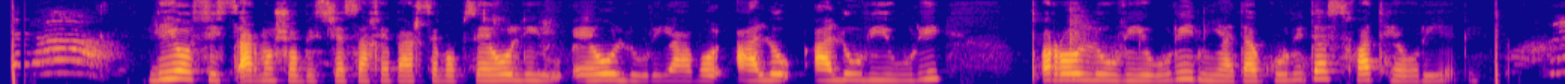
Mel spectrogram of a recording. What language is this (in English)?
Georgian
